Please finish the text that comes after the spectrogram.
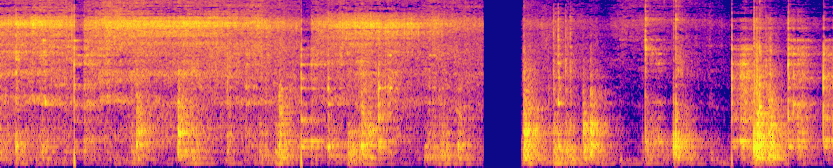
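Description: Cluster bean curry in a pot being stirred after turmeric, sugar and salt go in: steady scraping and clinking of a spoon against metal with a soft sizzle underneath, continuous apart from a brief gap midway.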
